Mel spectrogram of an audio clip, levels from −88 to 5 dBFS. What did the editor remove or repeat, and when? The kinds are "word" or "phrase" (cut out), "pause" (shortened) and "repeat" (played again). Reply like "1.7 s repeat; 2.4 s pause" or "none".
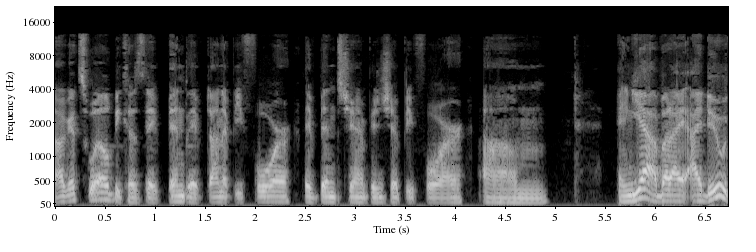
1.3 s word; 2.4 s pause; 2.8 s phrase; 4.2 s pause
